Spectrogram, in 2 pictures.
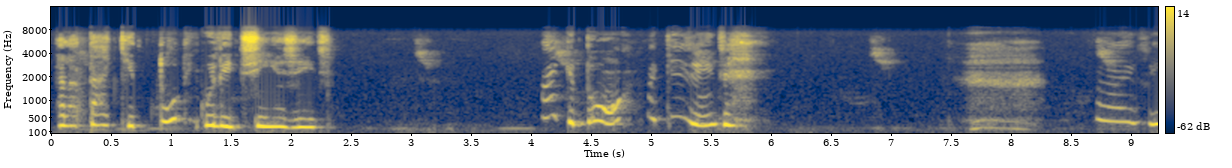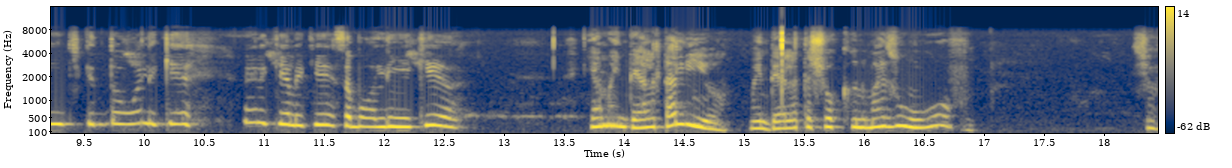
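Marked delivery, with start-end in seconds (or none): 4.1-12.6 pitying coo. Real, not acted. Cooing with pity to viewers over the tiny fallen bird.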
